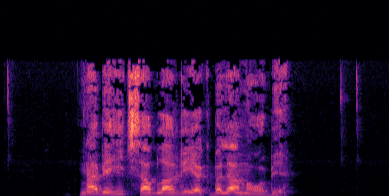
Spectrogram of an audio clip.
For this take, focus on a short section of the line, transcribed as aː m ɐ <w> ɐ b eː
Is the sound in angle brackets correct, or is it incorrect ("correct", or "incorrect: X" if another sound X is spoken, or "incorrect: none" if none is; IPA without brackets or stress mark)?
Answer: correct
